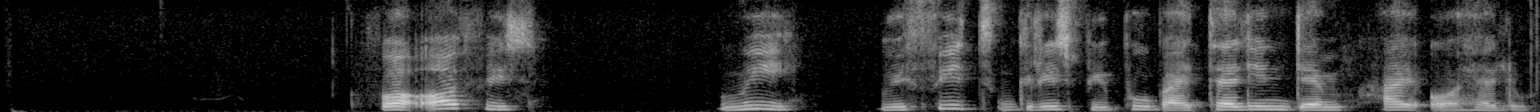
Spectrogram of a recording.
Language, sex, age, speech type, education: Nigerian Pidgin, female, 15-29, read, tertiary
